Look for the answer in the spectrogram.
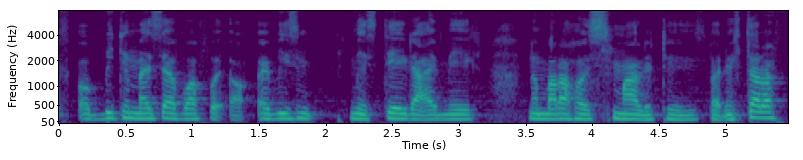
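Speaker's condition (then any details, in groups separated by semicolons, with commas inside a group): Hearing impairment; hearing not too great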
